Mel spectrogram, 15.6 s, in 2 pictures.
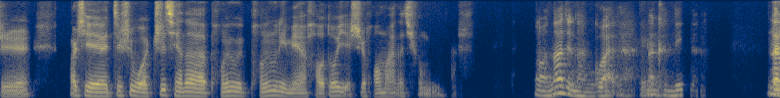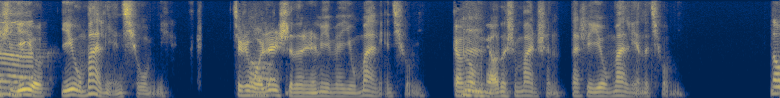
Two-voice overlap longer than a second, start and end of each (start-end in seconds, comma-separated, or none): none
